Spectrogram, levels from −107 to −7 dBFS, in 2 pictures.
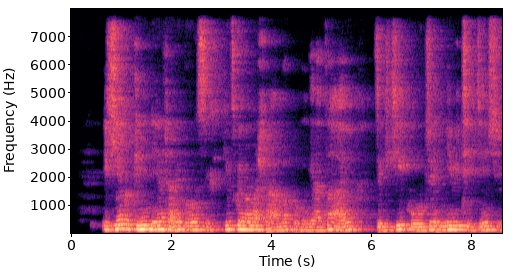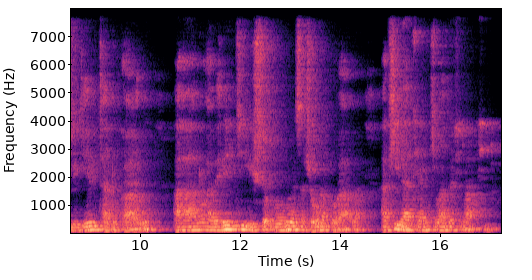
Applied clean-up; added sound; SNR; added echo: none; none; none; reverberation time 1.0 s.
